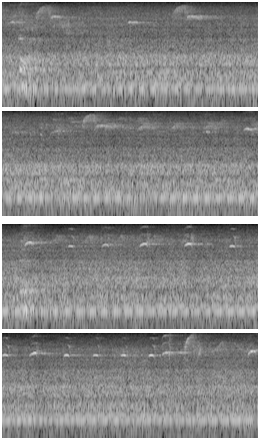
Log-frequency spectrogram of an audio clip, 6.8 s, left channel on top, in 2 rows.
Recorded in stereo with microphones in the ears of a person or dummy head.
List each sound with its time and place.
0.2 s a gasp: 25° left (ahead or behind), 4.5 m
